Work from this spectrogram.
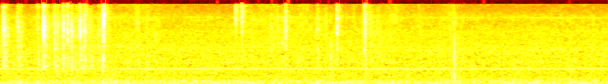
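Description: A keyboard or typewriter is typed on in scattered bursts of sharp clicks, fairly faint over a steady background hum, with no voices.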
